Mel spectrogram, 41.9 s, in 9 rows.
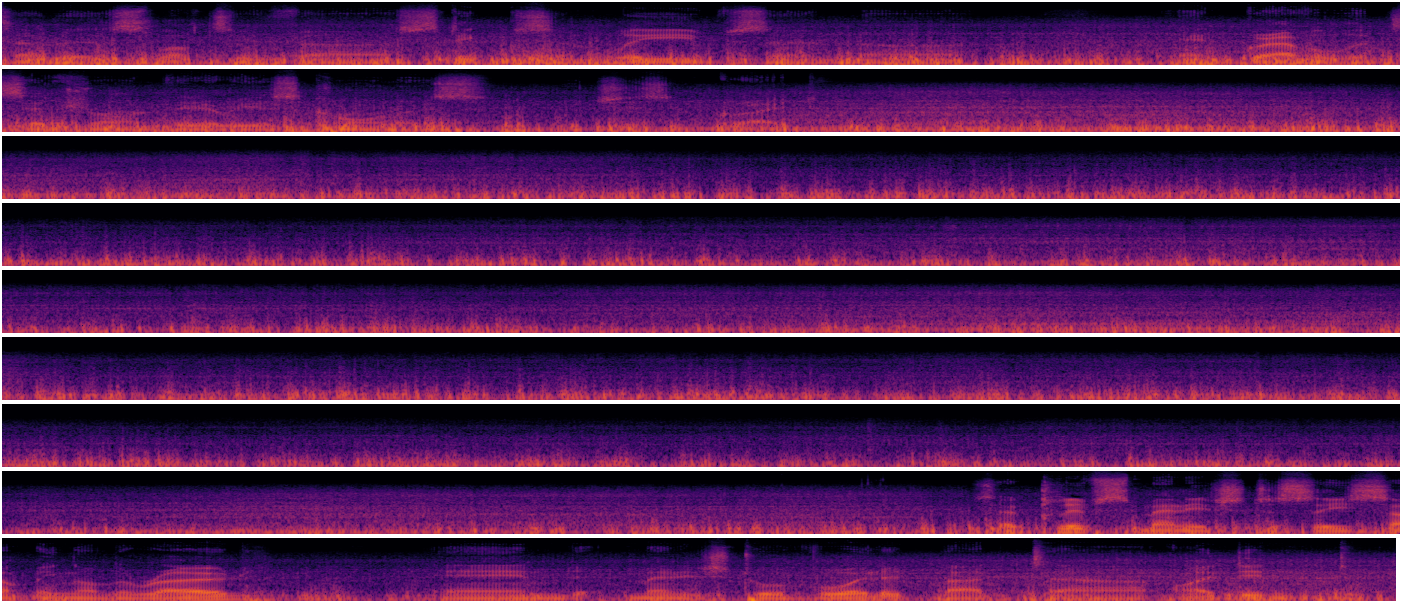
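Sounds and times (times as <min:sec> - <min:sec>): wind rush: 0:00.0 - 0:41.9
motorcycle engine running: 0:02.8 - 0:35.9.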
